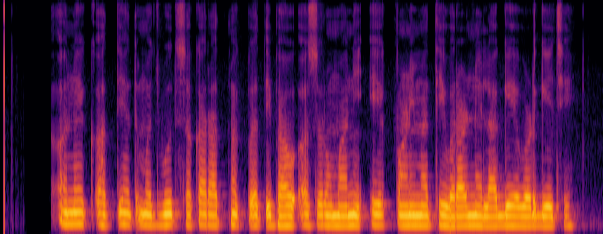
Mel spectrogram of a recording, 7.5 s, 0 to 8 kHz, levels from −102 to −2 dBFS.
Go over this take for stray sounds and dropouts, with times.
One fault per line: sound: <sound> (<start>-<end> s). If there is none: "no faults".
no faults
